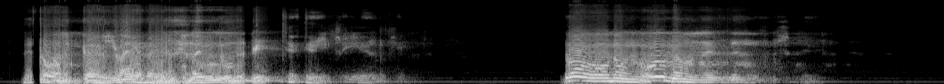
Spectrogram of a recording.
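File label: mans a mumbling voice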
